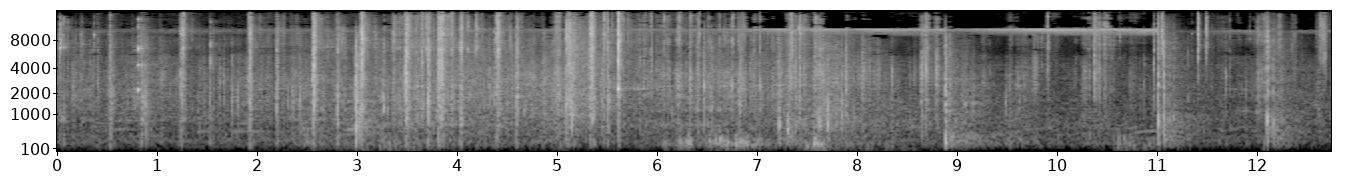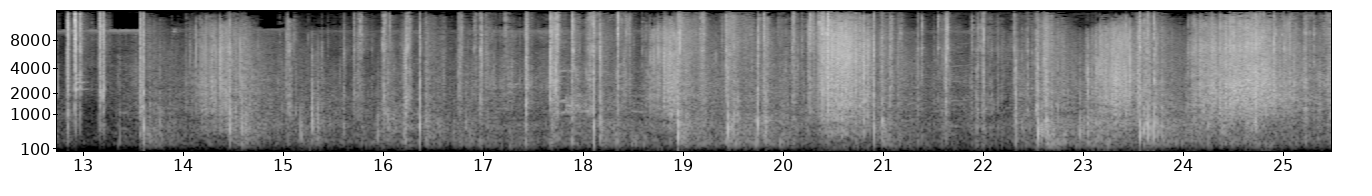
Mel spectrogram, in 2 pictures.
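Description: Neighbourhood fireworks and firecrackers going off on all sides: many sharp pops and bangs throughout, with longer crackling stretches in the second half. A thin high steady whistle runs for several seconds about eight seconds in.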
